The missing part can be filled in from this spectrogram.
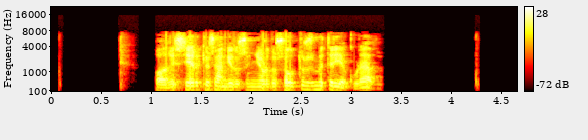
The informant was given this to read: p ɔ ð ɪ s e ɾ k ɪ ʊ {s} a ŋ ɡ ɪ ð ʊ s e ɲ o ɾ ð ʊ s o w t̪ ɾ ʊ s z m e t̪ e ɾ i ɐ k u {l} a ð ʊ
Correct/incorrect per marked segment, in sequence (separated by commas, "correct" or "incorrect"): correct, incorrect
